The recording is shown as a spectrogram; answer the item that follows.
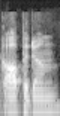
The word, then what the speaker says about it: oppidum: syllable before the second. Yeah, Yeah. Yeah. like oppidum Oppidum.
